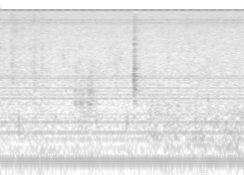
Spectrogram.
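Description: Steady low electrical mains hum from the sound system, with one faint tick about a second and a half in.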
